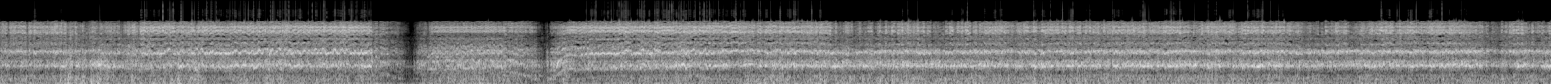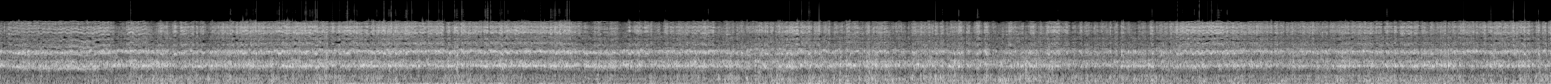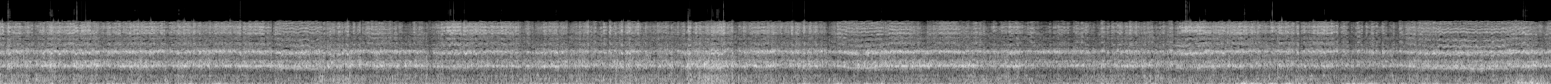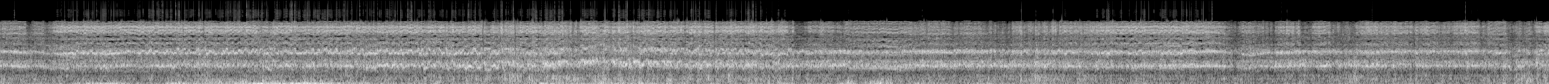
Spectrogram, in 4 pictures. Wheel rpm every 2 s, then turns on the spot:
220, 170, 110, 210, 230, 230, 230, 230, 220, 230, 230, 230, 240, 230, 230, 240, 230, 230, 230, 230, 230, 230, 220, 210, 190, 200, 250, 220, 230, 220, 230.
none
